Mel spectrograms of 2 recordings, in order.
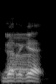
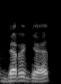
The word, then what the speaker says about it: Vereget: yep really seriously how if you were to say better get better okay see I can do I can I got a Vasquez right so I'm here with better get uh from Luxstone uh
